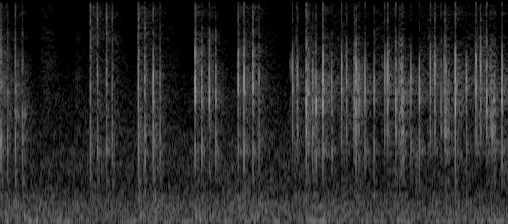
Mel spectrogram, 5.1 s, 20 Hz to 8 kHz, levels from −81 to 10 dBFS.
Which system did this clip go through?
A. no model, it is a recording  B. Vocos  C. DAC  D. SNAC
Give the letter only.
B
